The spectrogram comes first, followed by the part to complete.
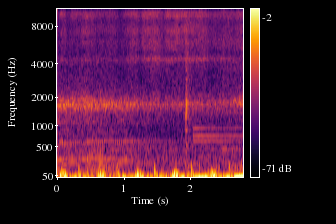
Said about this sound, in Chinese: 心跳很快都被你发现了。因为狗狗太开心了嘛，太开心了嘛。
